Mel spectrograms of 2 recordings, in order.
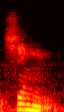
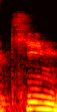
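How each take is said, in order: First: The word begins with a 'ch' sound. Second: The word does not begin with 'ch'. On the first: The speaker calls it right. "it's the Qing" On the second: The speaker calls it wrong. "it's not the Qing dynasty"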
